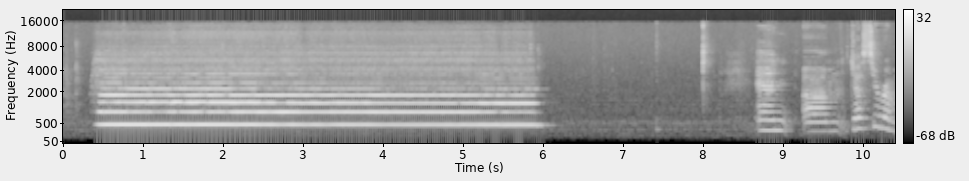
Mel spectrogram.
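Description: Concert flute sounding a single long, steady A held for about five and a half seconds, then stopping.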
